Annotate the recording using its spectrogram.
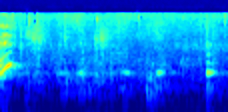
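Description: A rising voice trails off right at the start, the end of a child's spoken question. Then a quiet room with only faint small sounds.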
